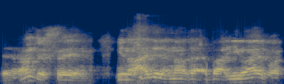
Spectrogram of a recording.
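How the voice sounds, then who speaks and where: A man's voice: medium pitch, brisk, reverberant, lo-fi sound. A man guest on a podcast, chatty and self-deprecating, joking easily and restarting his sentences. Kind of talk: podcast conversation.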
